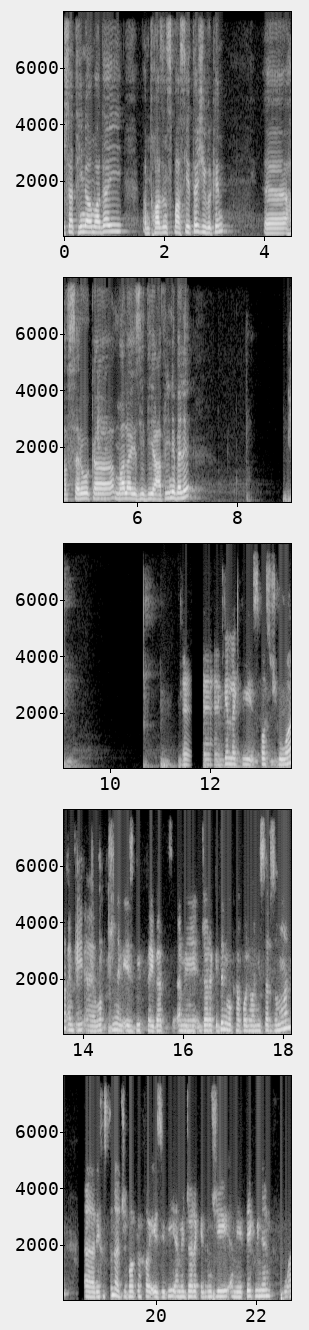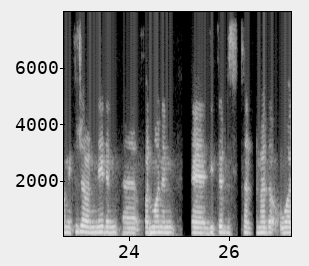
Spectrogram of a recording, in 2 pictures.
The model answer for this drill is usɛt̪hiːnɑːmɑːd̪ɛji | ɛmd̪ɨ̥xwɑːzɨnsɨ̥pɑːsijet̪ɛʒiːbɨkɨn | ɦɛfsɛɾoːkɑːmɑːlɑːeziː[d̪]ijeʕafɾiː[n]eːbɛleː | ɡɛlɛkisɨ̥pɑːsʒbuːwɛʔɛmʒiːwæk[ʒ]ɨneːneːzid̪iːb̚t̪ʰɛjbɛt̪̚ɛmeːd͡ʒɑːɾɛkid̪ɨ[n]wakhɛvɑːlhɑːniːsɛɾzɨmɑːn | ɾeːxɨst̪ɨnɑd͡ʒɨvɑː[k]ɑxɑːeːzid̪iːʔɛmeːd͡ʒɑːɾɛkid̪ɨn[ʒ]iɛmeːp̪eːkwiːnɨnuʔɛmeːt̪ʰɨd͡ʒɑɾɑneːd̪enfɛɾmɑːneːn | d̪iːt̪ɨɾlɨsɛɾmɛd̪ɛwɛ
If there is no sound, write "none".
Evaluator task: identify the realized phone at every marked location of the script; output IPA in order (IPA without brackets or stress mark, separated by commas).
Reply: d̪, n, ʒ, n, k, ʒ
